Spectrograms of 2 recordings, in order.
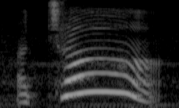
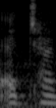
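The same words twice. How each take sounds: First: अच्छा drawn out very slowly, much higher and louder, falling; a long astonished अच्छा; exclaimed surprise. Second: Said in the usual way. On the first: Shown as a demonstration. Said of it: "ऐसे एकदम". ("अच्छा" को बहुत खींचकर, ऊँचे सुर में, ज़ोर से और गिरते सुर के साथ) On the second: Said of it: "विस्मयादि बोधक चिन्ह भी दिया गया".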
